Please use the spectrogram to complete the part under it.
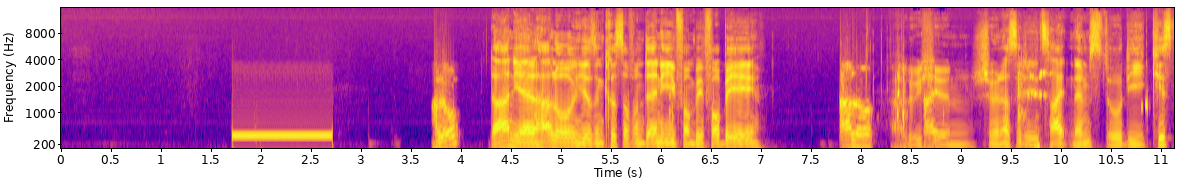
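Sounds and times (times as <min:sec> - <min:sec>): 
telephone ringback tone while a call is being placed: 0:01.7 - 0:02.7
speech: 0:03.7 - 0:07.1, 0:07.8 - 0:11.1.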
